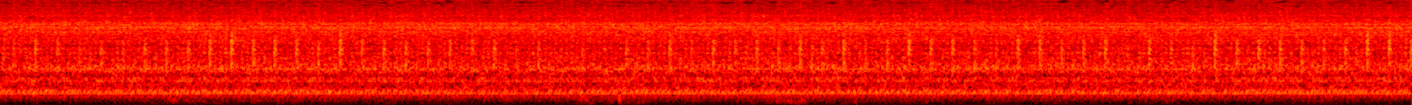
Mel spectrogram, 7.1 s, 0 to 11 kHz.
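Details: Lada 21126 engine at steady idle with a light, fairly regular tapping knock riding over it, heard most clearly near the end of the recording; the owner asks what the sound is, source unclear.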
